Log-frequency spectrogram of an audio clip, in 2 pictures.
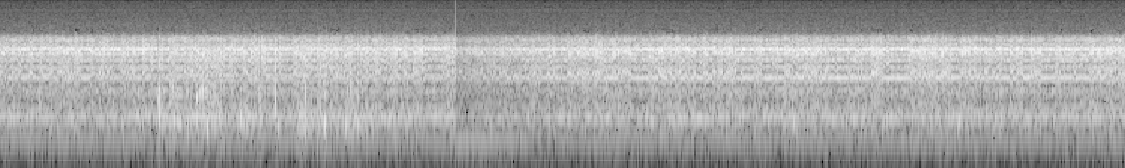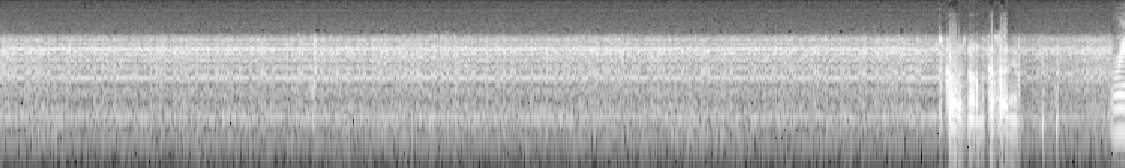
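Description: Steady hiss with a few constant hum tones from an open space-to-ground radio audio channel, which dips briefly about six seconds in. Near the end a short, loud burst of radio sound breaks through.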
